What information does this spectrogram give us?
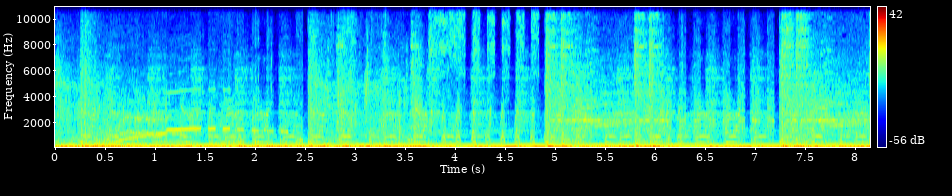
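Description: A police car siren wails with a rising sweep over a loud, busy, dense background that continues for the whole stretch.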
